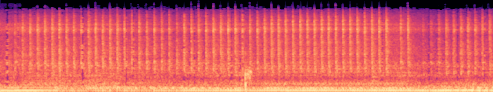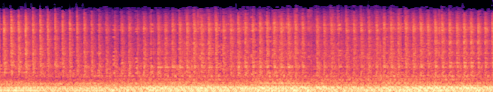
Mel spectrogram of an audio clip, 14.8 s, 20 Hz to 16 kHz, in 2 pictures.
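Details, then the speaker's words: Chevrolet C10 with 307 V8 at idle, heard from the engine bay: heavy, uneven thumping knock about three hits a second under the rumble; a piston is hitting the cylinder head, and the engine normally smokes at startup. "and if you come around here to the engine bay you can hear she's hitting pretty good"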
